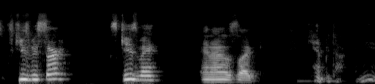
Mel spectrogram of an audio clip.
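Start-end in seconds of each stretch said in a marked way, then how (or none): 0.0-1.5 high, loud imitated call to a stranger. Stranger calls out in retold story. 3.0-3.7 high, hushed thought to oneself; puzzled aside. Retold or imitated. His puzzled thought in the story.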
